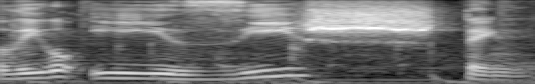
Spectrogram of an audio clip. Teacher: aquí la X hace función como de zumbido, ¿no? Y la E al inicio suena como una I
